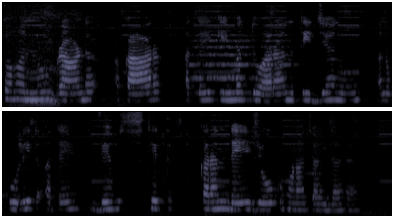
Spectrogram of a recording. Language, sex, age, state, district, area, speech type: Punjabi, female, 45-60, Punjab, Ludhiana, urban, read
